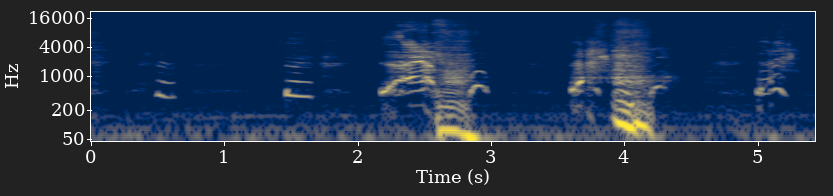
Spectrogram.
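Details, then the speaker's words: Acted sneezing fit: gasping in-breaths, then two forceful sneezes in quick succession with soft vocal sounds between; the sneezer reports a tingling, irritated nose and suspects an allergy. "oh my gosh oh my whole nose is just oh tingling and buzzing and"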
